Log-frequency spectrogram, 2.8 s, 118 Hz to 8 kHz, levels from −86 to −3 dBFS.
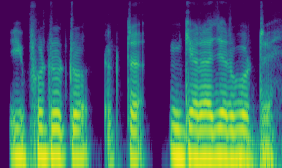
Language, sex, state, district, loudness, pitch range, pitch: Bengali, male, West Bengal, Malda, -13 LUFS, 150-160 Hz, 155 Hz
